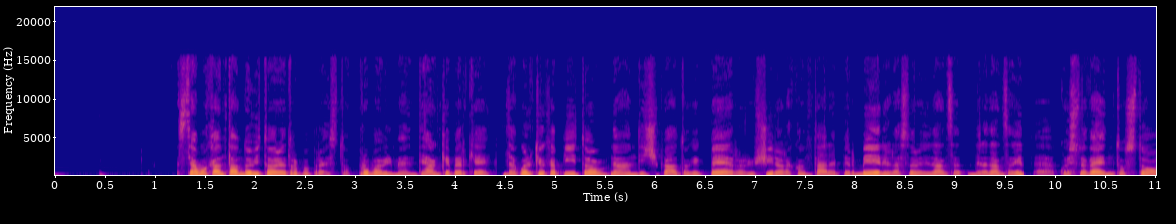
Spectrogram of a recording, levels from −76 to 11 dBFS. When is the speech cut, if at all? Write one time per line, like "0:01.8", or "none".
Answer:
0:04.4
0:05.6
0:06.5
0:09.7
